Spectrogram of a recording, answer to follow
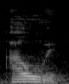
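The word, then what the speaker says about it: אב: Bueno, padre, para que a mí nos gusta anotar las palabras en hebreos, padre se pronuncia af, av, af, y madre se pronuncia em.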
